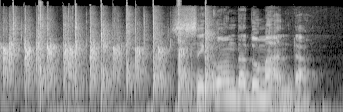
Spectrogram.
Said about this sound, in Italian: Applausino. Bravi.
